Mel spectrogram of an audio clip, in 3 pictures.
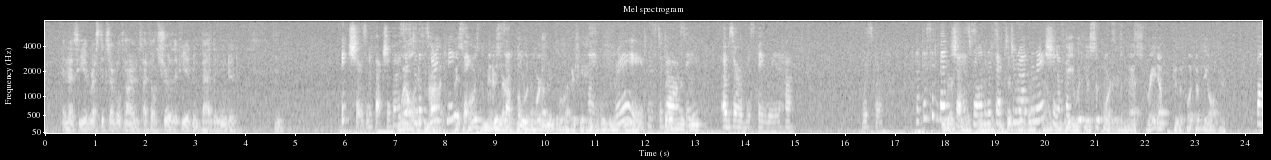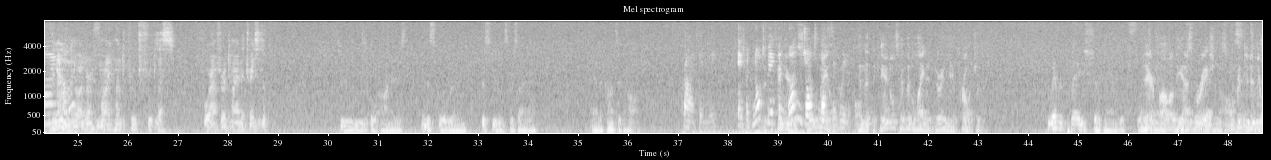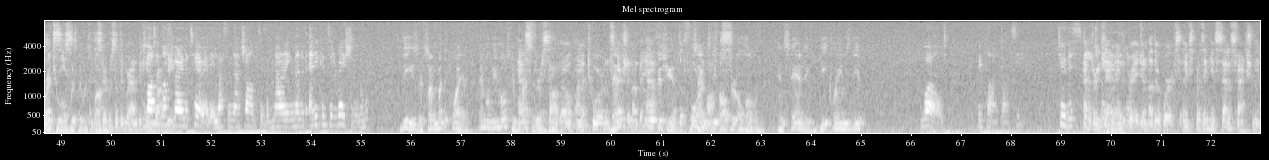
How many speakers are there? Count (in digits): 4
